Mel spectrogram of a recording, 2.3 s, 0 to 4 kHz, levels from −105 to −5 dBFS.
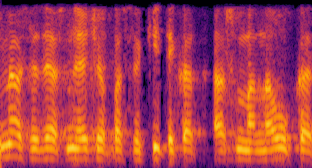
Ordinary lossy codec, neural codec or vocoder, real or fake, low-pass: AAC, 24 kbps; none; real; 3.6 kHz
